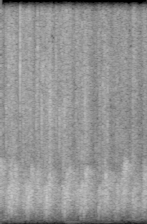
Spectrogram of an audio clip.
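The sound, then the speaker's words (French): An audience applauds a small music-school orchestra trio at a concert with a continuous, moderately loud patter of many hands that swells and dips slightly but never stops. “Dominique Galis, voilà, on peut l'applaudir”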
